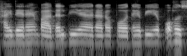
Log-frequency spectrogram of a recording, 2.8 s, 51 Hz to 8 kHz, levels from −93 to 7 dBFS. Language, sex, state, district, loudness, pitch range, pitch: Hindi, female, Chhattisgarh, Korba, -19 LUFS, 165-180 Hz, 170 Hz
